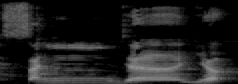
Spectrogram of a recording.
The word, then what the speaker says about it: संजय: स के ऊपर अनुस्वार लिखते हैं हिंदी में तो उसका उच्चारण संजय नहीं होगा, संजय होगा, क्योंकि ज किस वर्ग का व्यंजन है? च वर्ग का, और च वर्ग का पंचम वर्ण क्या है? ञ, इसलिए संजय यही उच्चारण होगा।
